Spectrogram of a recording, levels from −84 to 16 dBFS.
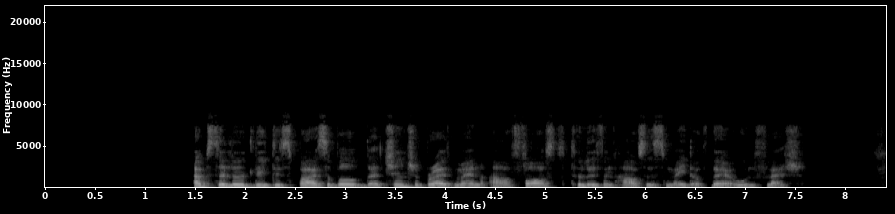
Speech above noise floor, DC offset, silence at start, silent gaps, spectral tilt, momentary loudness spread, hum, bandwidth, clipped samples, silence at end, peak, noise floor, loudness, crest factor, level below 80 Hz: over 57 dB; under 0.1%; 1.5 s; none; -6 dB/octave; 10 LU; none; 8.4 kHz; under 0.1%; 0.85 s; -14 dBFS; under -90 dBFS; -34 LUFS; 20 dB; -76 dBFS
